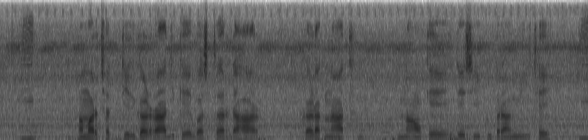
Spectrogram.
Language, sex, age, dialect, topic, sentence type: Chhattisgarhi, male, 18-24, Western/Budati/Khatahi, agriculture, statement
